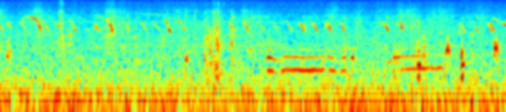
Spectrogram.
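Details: Chickens in chorus: streams of short high peeps run through the whole clip, while brief steady lower tones and soft clucks come and go over background hiss.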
